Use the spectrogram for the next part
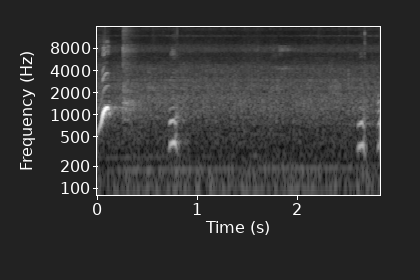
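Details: Gibbon. A young gibbon starts with one loud squeak that slides quickly upward. Two short, quieter whimpering notes follow after pauses, over a low background hum.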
